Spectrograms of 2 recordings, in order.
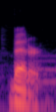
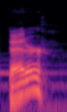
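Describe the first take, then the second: First: The pitch falls at the end like a statement. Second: The pitch rises at the end like a question. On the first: The speaker is confident they feel better. The speaker calls it right. "Statement, not question" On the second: The speaker is unsure how they feel. The speaker calls it wrong. "not as a question"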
